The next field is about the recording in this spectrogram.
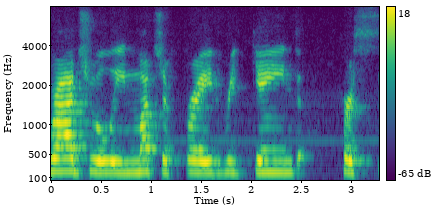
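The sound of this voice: Text is being read out. The voice is an unforced reading voice.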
